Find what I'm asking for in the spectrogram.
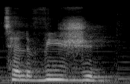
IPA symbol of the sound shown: ZSH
